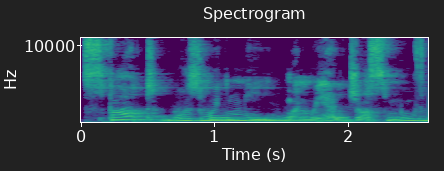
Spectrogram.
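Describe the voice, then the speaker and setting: With an Italian accent, the speaker moves at a moderate pace with very wide pitch swings. Audible room echo fills the recording. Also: woman. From Italy. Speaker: church member giving a reflection. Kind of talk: prepared reflection talk.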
